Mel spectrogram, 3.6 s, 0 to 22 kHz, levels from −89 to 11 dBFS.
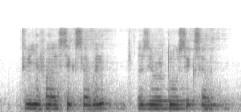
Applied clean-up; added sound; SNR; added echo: neural separator model SepFormer DNS4.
